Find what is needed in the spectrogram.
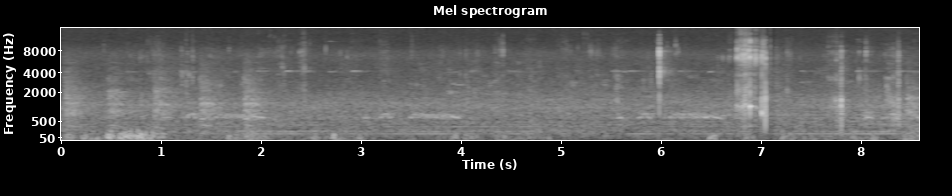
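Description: Close-miked eating sounds: chewing and small clicks from handling fresh vegetables and chilli dip, with one louder short burst about seven seconds in.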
